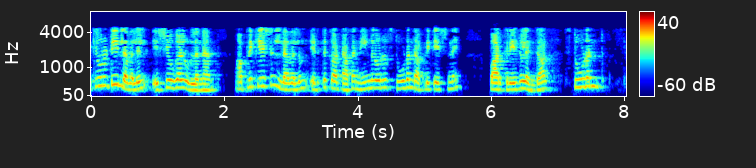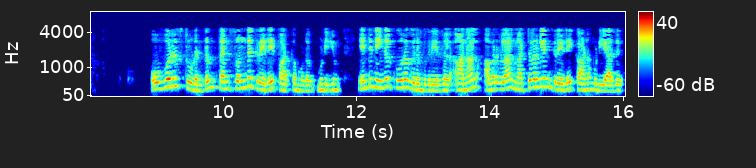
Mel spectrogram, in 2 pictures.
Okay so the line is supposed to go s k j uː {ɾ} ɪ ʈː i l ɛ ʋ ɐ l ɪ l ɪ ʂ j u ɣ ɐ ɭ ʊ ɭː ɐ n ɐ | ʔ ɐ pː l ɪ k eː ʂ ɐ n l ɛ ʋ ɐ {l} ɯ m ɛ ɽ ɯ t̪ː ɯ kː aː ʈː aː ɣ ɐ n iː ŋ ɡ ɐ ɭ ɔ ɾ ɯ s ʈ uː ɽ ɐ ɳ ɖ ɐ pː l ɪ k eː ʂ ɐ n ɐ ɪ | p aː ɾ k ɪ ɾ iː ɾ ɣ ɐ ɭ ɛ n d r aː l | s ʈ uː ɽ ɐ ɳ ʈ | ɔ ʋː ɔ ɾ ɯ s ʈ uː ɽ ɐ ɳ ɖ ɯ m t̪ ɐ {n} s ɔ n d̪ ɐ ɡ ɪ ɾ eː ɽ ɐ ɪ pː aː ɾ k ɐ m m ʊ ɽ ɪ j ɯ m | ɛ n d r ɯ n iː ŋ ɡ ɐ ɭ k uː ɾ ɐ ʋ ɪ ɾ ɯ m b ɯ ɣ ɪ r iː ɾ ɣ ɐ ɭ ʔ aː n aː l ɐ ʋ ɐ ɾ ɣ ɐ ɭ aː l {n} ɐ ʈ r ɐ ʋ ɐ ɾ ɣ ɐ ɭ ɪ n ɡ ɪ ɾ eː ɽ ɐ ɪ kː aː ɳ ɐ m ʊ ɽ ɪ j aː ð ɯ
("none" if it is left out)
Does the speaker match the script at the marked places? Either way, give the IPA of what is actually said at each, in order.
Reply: ɾ, l, n, m

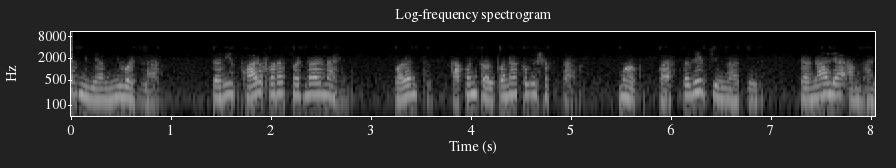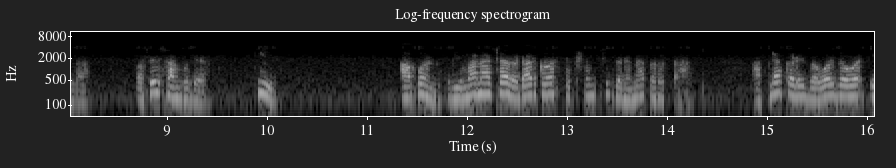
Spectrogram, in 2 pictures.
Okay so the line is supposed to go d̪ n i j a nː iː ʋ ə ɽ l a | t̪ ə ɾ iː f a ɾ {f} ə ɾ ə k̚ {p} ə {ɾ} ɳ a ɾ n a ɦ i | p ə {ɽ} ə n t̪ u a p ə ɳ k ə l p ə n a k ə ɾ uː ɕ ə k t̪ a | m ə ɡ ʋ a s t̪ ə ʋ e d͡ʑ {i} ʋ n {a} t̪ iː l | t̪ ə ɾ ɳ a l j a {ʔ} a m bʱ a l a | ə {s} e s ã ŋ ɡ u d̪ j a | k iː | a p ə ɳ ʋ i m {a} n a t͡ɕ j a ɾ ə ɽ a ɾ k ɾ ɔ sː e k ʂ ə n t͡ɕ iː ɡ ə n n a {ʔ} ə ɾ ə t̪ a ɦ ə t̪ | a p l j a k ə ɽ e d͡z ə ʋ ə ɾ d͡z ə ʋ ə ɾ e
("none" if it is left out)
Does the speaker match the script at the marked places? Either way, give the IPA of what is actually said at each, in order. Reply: f, p, ɽ, ɾ, i, a, ʔ, s, a, k

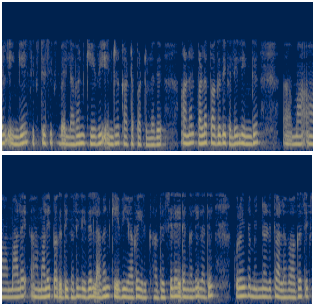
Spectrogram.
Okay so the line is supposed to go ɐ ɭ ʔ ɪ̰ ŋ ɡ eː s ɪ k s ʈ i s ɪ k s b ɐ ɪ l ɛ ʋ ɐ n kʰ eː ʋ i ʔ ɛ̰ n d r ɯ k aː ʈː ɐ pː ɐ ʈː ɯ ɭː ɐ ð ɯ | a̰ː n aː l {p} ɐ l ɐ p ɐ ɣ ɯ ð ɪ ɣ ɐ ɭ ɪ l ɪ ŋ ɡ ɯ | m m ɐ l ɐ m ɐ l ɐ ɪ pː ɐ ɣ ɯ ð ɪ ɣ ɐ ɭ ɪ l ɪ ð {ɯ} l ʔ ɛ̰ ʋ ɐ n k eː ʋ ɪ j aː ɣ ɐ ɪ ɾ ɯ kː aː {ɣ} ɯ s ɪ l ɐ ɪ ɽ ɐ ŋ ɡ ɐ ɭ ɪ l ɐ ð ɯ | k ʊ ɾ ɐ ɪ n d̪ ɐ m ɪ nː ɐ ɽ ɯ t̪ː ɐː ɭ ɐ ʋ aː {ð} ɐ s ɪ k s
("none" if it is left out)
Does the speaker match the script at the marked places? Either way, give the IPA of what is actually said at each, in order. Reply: p, ɯ, ð, ɣ

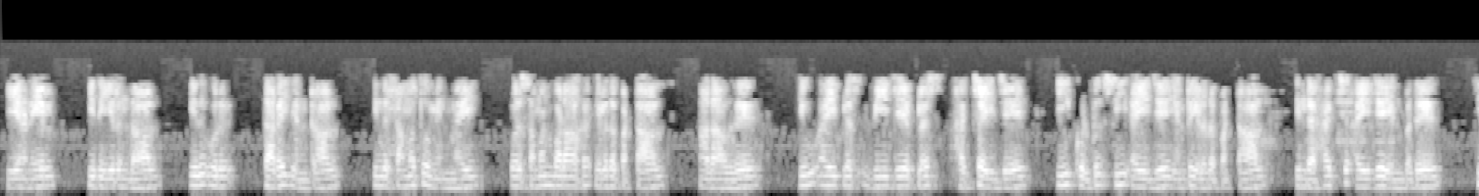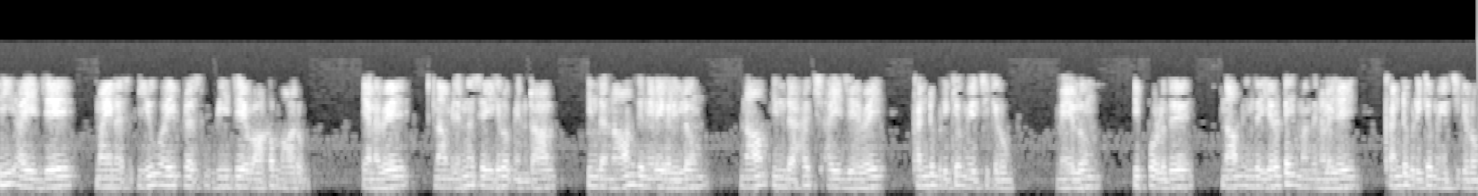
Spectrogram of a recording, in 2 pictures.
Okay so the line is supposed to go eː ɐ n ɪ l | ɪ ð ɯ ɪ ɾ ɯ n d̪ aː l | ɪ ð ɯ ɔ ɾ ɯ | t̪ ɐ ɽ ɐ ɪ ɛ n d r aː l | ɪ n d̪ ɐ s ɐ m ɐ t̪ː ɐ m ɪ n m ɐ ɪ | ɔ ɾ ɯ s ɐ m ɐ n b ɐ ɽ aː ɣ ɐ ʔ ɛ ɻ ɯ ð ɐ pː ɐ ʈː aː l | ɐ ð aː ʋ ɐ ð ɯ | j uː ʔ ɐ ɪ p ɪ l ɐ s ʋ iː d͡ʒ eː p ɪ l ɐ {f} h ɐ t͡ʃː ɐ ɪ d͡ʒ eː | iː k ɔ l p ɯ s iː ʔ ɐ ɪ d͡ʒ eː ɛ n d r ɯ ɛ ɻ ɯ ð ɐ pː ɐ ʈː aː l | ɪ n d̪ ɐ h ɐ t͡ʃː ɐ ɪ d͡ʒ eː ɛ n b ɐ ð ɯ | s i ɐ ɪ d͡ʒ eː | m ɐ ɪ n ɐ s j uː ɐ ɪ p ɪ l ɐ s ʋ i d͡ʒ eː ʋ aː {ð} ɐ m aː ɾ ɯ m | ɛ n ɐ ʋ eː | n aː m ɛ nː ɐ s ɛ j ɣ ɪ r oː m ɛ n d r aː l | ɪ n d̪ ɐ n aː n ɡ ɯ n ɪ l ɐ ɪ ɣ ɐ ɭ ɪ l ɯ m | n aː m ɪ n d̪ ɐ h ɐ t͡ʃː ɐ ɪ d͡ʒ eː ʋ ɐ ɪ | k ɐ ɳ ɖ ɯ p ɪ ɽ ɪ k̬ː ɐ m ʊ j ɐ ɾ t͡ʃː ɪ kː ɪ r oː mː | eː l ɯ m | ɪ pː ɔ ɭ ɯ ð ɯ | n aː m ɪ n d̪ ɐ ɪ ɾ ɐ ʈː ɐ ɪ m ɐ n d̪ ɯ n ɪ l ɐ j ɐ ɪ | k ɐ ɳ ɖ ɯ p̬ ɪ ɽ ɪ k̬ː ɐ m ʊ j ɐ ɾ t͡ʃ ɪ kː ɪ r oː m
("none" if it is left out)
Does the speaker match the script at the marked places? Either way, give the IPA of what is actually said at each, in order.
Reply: s, ɣ

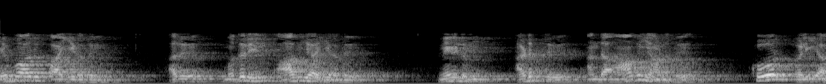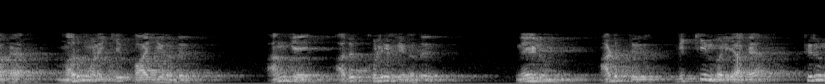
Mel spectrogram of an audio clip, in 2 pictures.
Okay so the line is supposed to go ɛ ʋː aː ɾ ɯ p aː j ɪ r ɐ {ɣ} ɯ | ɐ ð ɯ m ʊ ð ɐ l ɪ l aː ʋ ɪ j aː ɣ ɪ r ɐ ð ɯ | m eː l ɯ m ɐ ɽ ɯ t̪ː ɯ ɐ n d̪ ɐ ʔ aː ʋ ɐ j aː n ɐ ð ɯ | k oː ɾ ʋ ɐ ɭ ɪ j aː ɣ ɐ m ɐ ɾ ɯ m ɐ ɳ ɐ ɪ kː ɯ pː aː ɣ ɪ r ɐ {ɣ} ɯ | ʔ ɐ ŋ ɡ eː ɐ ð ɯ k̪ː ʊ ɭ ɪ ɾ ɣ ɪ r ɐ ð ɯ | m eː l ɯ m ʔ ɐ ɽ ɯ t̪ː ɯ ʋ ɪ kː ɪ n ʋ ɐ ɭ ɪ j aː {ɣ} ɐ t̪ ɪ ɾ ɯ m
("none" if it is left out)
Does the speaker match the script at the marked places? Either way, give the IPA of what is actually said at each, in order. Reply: ð, ð, ɣ

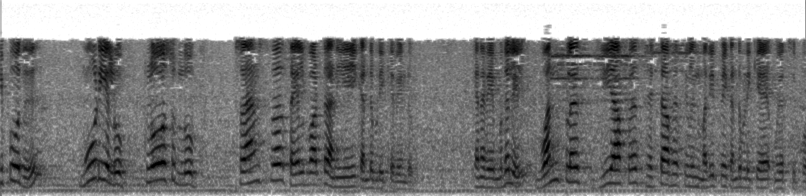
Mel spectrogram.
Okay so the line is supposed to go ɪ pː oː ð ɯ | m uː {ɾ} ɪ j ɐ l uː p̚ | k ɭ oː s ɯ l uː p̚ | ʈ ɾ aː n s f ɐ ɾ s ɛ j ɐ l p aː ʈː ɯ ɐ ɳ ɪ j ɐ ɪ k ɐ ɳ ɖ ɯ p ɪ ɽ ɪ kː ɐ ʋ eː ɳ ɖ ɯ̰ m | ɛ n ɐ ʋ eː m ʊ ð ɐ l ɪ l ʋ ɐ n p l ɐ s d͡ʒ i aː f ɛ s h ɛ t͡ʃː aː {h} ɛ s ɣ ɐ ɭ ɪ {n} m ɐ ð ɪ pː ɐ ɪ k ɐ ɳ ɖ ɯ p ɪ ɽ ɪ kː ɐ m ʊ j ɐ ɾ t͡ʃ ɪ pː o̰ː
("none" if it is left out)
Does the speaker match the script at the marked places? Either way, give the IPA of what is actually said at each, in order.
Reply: ɽ, f, n

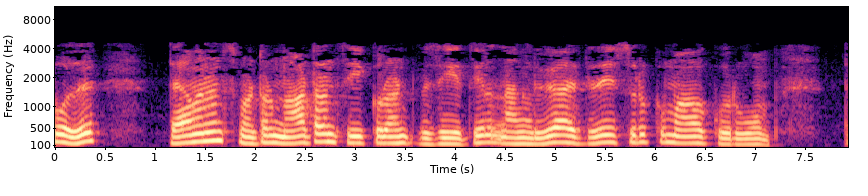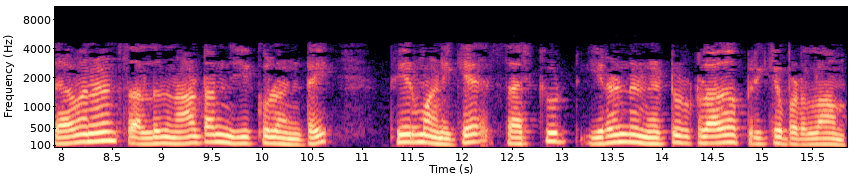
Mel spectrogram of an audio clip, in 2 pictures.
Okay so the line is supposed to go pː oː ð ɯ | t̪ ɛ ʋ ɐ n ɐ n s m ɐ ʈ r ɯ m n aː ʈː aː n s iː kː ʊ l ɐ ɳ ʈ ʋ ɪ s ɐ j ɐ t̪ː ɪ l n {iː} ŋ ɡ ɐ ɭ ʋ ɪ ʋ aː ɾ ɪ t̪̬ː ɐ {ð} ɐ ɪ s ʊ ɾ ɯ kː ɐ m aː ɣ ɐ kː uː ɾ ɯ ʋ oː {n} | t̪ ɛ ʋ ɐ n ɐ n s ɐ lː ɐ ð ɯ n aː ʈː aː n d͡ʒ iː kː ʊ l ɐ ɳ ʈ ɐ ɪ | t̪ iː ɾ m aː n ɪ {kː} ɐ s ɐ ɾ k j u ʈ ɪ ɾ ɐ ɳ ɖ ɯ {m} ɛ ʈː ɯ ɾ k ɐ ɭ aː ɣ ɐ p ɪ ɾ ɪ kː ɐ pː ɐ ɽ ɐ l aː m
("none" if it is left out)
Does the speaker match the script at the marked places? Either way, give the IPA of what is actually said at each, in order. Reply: aː, ð, m, kː, n

